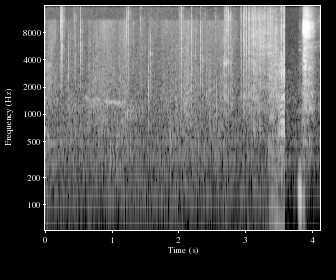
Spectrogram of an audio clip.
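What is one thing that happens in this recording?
Bandages rustle and tear as a wound is dressed.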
